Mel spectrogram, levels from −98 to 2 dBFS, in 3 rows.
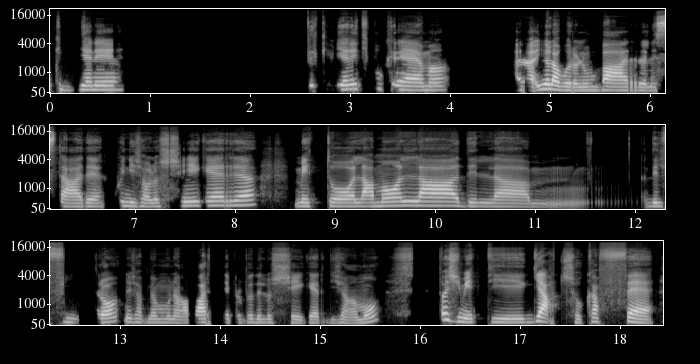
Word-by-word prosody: Che 190 -6 -12
viene 190 0 +1 1.8
Perché 385 -1 -9
viene 210 +2 +2
tipo 235 - -13
crema 175 -3 +2 0.8
allora 175 -1 +3
io 225 - +7
lavoro 170 -6 +5
in 160 - -3
un 165 +1 -5
bar 165 -1 +4
l'estate, 160 0 +1
quindi 180 -2 -6
c'ho 160 -2 -4
lo 160 - -3
shaker, 205 +5 0 0.4
metto 165 0 -1
la 170 0 +1
molla 195 +1 +4
della, 160 -3 -3
mhmm, 150 - -16 0.6
del 165 0 -5
filtro, 175 +2 -2
noi 180 - -6
c'abbiamo 155 -2 -8
una 150 -2 -5
parte 170 -1 0
proprio 160 +1 -11
dello 155 0 -8
shaker 150 -1 -5
diciamo, 150 - -5 0.6
poi 290 0 +3
ci 200 - 0
metti 165 -2 -2
ghiaccio, 160 -1 +4
caffè, 180 -3 +2
170 Hz, 120 wpm, -24 LUFS, 160-190 Hz, 1.8 s, io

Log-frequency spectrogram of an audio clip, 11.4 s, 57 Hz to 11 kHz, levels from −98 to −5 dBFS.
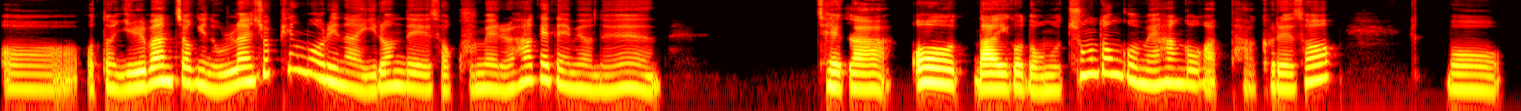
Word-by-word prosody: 어 165 -1 -7
어떤 170 -3 -5
일반적인 215 +2 +3
온라인 195 +8 +3
쇼핑몰이나 305 - -2
이런 180 +5 -2
데에서 165 -3 -4
구매를 165 0 -6
하게 245 +5 0
되면은 170 -5 -5 1.2
제가 175 -1 +1
'어 215 -1 +8
나 170 0 +7
이거 170 0 +2
너무 155 0 -4
충동구매한 255 - 0
것 200 -2 -3
같아.' 175 -4 -8
그래서 225 - -1 0.8
뭐 160 -2 -4
180 Hz, 250 characters per minute, -23 LUFS, 165-230 Hz, 1.2 s, 어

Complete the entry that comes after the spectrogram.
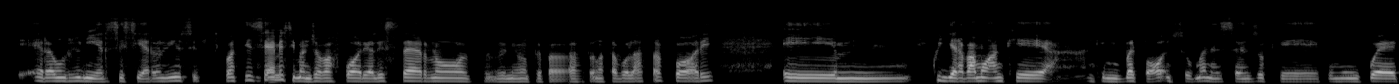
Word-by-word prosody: e 465 +2 -16
era 155 0 +3
un 160 0 +3
riunirsi, 150 -3 -1
sì - - -7
era 135 +1 -2
un 150 - -2
riunirsi 170 +3 -1
tutti - - -28
quanti 170 +4 -3
insieme, 115 - +2
si - - -5
mangiava 150 0 +2
fuori 145 -1 +2
all'esterno, 150 -1 +2
v - - -14
veniva 135 0 -4
preparata 130 - -5
una 140 - -4
tavolata 140 +2 -3
fuori 170 - +1 0.7
e, 150 -2 +3
mhmm, 140 0 +1 0.2
quindi 165 -4 +1
eravamo 150 +1 +6
anche 150 -1 +1
a - - -7 0.2
anche 145 -2 -20
in 145 - 0
un 135 - -4
bel 155 +3 +3
po', - - +1
insomma 145 0 -6
nel 140 -4 -3
senso 135 +3 -5
che 130 -1 -9
comunque 140 0 +3
145 Hz, 160 wpm, -32 LUFS, 135-155 Hz, 0.7 s, eravamo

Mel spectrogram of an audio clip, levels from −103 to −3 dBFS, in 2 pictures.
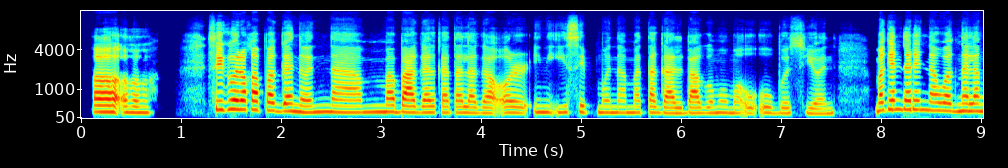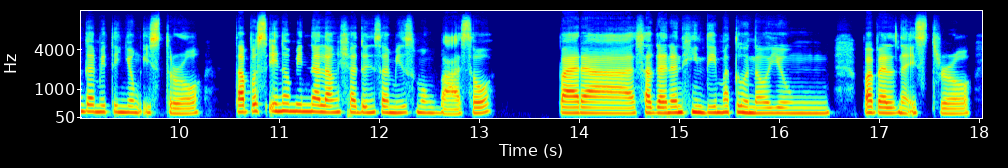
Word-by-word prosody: Oo, 205 -3 +6 0.6
siguro 310 0 +6
kapag 290 -4 +5
gano'n 230 -3 +2
na 210 -2 0
mabagal 215 -1 +2
ka 200 - 0
talaga 195 -2 -1
or 195 -1 -1
iniisip 215 0 -4
mo 205 - -3
na 205 0 -4
matagal 195 -3 -1
bago 185 0 +1
mo 195 +1 -4
mauubos 185 0 -6
'yon. 170 +2 -6 0.3
Maganda 305 +4 +3
rin 305 -1 0
na 280 - +1
huwag 260 -2 +2
nalang 255 0 +2
gamitin 225 -2 -2
'yung 205 0 -3
straw 175 -1 -4 0.3
tapos 230 +2 +2
inumin 245 -1 +1
na 230 - +3
lang 210 -1 +1
siya 220 -1 -4
doon 205 0 -3
sa 205 -2 -1
mismong 200 0 -5
baso. 185 +5 -4 0.6
Para 190 -1 +3 0.5
sa 195 -1 0
ganoon 195 +2 +2
hindi 205 -2 +1
matunaw 200 -3 0
yung 180 0 -6 0.3
papel 195 -2 +2
na 175 - -4
straw. 170 -4 -6
205 Hz, 145 wpm, -23 LUFS, 190-225 Hz, 0.6 s, Oo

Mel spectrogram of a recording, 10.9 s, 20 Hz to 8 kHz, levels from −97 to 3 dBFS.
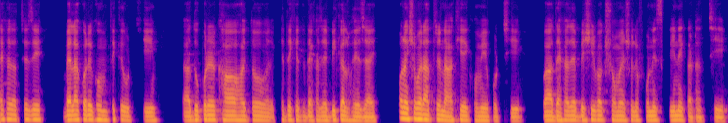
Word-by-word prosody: দেখা 115 +2 0
যাচ্ছে। 115 +1 -2
যে 115 - +4 0.4
বেলা 110 +1 +5
করে 115 0 +4
ঘুম 110 -2 +3
থেকে 115 0 -6
উঠছি। 95 +1 -9 0.6
আ - - -1
দুপুরের 110 +1 +3
খাওয়া 105 -1 +2
হয়তো 100 +1 -1 0.3
খেতে, 105 - -3
খেতে 100 -2 -3
দেখা 100 +1 -2
যায় 100 -1 +1
বিকাল 105 0 +2
হয়ে 95 -1 +1
যায়। 90 -1 +1 0.4
অনেক 135 -2 +7
সময় 130 -2 +6
রাত্রে 115 +1 +1
না 95 - +3
খেয়ে 105 0 +2
ঘুমিয়ে 95 -1 +1
পড়ছি। 90 0 -7 0.4
বা 100 - +2
দেখা 100 +2 +1
যায় 105 - +2
বেশিরভাগ 105 +1 0
সময় 105 -1 +1
আসলে 100 +1 -2
ফোনে 105 0 +1
স্ক্রিনে 105 +1 0
কাটাচ্ছি। 90 0 -5
105 Hz, 190 wpm, -23 LUFS, 95-110 Hz, 0.6 s, অনেক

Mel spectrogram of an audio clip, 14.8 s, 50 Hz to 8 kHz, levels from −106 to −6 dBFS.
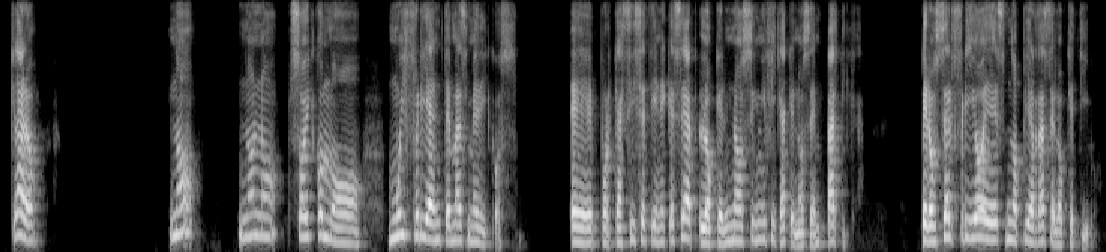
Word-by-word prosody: Claro. 190 -7 +2 1.7
No, 275 +5 -2 0.5
no, 245 -1 -4
no, 245 +3 -7
soy 235 0 0
como 170 -10 -1 0.3
muy 240 +6 +2
fría 245 -4 +3
en 200 +1 -4
temas 190 +1 -1
médicos. 175 -7 -8 0.7
Eh, 170 -2 +5
porque 170 +1 -3
así 170 +5 -4
se 200 0 -3
tiene 180 -2 -6
que - - -5
ser, 215 +1 +2
lo 165 -2 +5
que 160 0 +1
no 185 +2 -1
significa 200 -1 -5
que - - -4
no 140 +1 -2
sea 140 - -4
empática. 185 +3 -3 0.9
Pero, 185 -2 +7
ser 230 +5 +3
frío 225 -1 +1
es 200 -1 +2
no 190 -2 -1
pierdas 185 -1 0
el 155 - -1
objetivo 150 0 -9
190 Hz, 140 wpm, -25 LUFS, 175-225 Hz, 1.7 s, Pero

